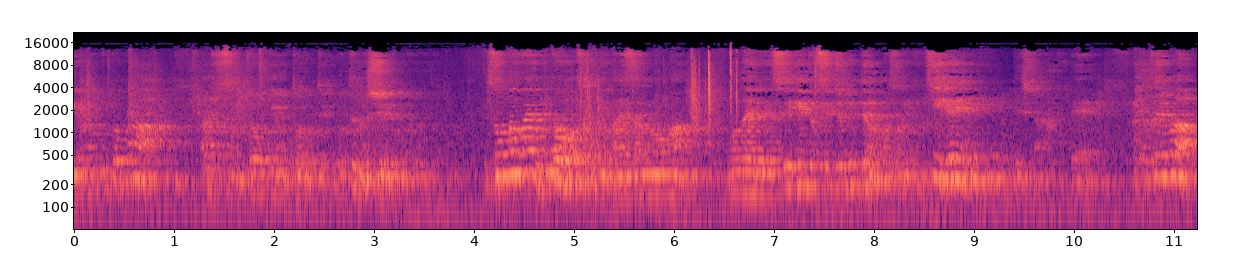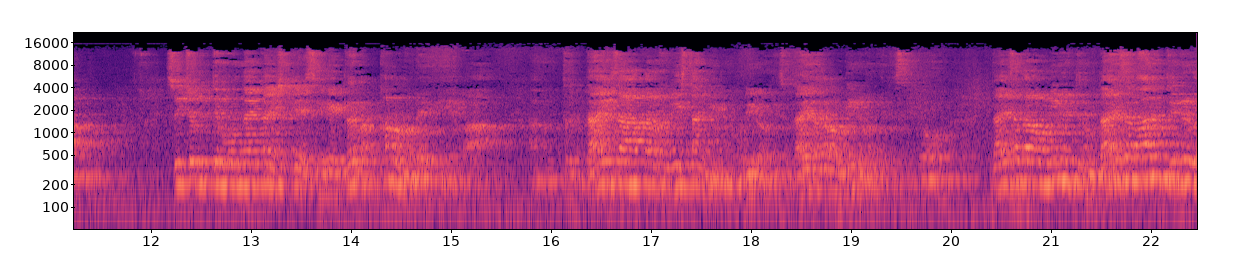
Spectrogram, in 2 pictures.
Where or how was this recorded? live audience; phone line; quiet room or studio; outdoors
live audience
